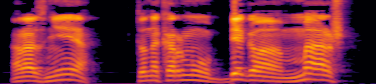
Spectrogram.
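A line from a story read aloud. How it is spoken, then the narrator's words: Bark. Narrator (Russian): Рыкнул я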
